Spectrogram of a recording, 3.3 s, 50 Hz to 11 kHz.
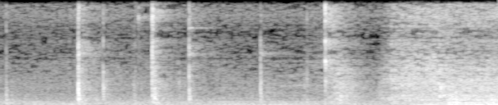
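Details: Yamaha Mio125 scooter after replacing faulty starter relay: a few sharp clicks, then starter spins and the engine fires up and keeps running, starting circuit working normally.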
